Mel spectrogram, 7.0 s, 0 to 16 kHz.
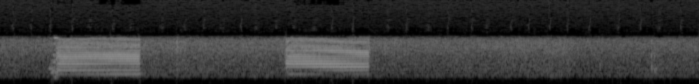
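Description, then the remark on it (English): A buzzing shortwave radio signal: two harsh, droning buzz tones, each just under a second, separated by a pause, over a steady bed of hissing radio static. No one speaks. “But occasionally the signal stops, and of course people have been recording this signal for years waiting for it to do something interesting. On August 2010, the buzzing stopped, and the following message was broadcast in Russian.”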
